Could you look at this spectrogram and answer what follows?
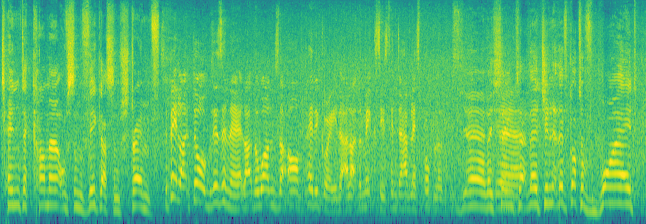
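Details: Adult speakers in conversation; typical speech.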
